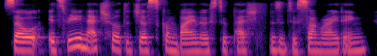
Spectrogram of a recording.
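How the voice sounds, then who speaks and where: A young woman singer with a low alto voice, chatting casually over a video call about her music with many fillers. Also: fairly even intonation, brisk, darkish tone. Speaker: singer and songwriter, interview guest. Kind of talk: casual interview answers.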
